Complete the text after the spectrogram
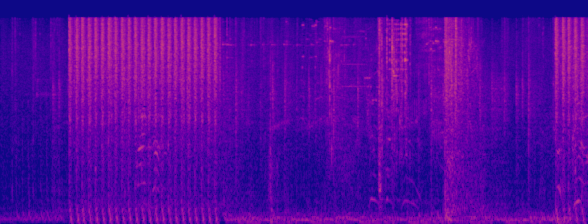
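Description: An automatic rifle fires rapid bursts close by.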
